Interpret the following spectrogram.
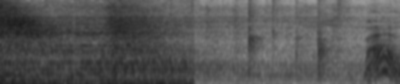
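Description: Anime soundtrack: a loud rushing fire-magic sound effect over music, surging at the start and again about a second in, then cut off suddenly about two seconds in. A quieter room follows with a couple of sharp clicks, and a woman's voice begins near the end.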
